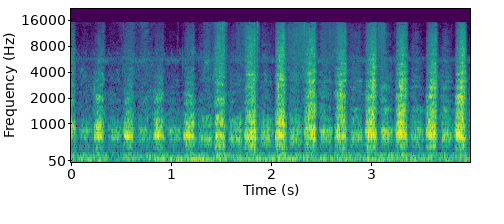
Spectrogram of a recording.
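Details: Mastiff named Mace panting while playing with a trap: quick, breathy, evenly spaced pulses, roughly three per second, steady throughout with a soft low rumble underneath.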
